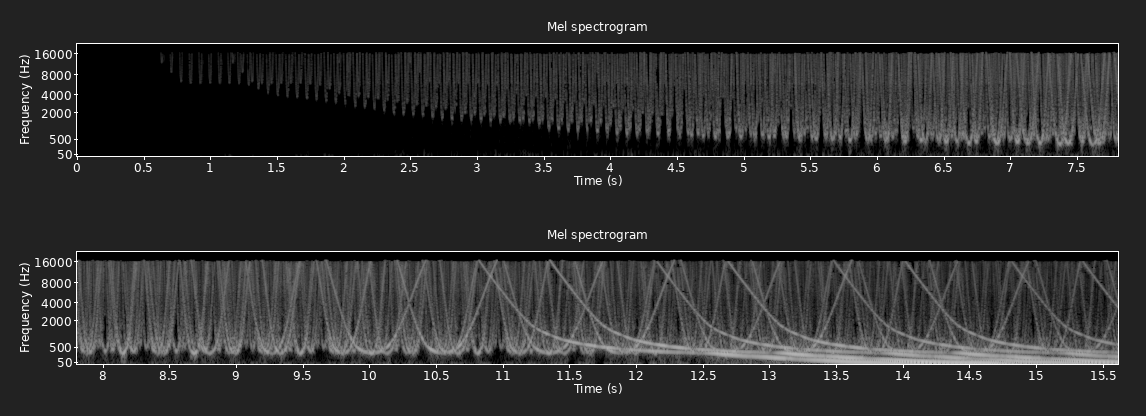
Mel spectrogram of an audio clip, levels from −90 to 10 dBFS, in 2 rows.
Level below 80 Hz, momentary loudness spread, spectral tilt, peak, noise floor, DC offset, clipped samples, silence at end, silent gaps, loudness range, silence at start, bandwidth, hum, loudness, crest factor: -32 dBFS; 22 LU; -5 dB/octave; -12 dBFS; -60 dBFS; under 0.1%; under 0.1%; 0 s; none; 21 LU; 3.3 s; 17 kHz; none; -29 LUFS; 18 dB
